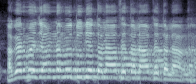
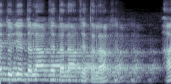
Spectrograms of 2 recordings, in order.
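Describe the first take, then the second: First: High, raised imitated outburst; mock angry husband. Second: Slow, fading, half-laughing repeat; sheepish retelling. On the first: Preacher mimicking angry husbands, high mock outburst. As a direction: ham up the angry husband's threat. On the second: Retold or imitated. Harun confessing to the clerics, slow and fading with a laugh. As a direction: trail off sheepishly.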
